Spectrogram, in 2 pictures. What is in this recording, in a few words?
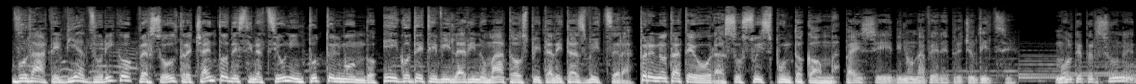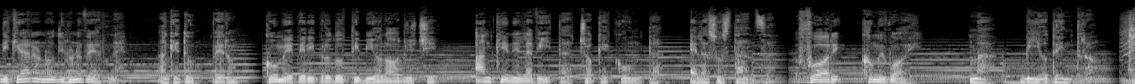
italian commercial; Italien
